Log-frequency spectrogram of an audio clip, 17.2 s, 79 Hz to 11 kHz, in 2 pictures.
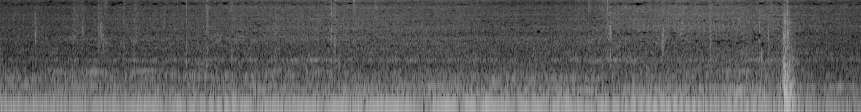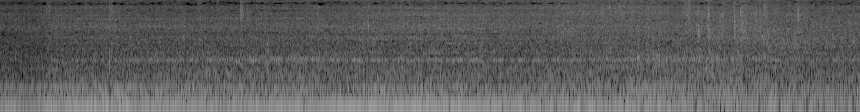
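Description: Jaguar F-Pace SVR's supercharged 5.0-litre V8 idling with a steady deep low rumble. A single sharp thump comes about eight seconds in.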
